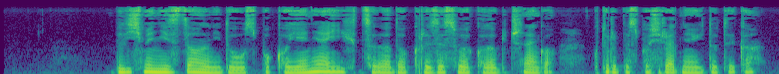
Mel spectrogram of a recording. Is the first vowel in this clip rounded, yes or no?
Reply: no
